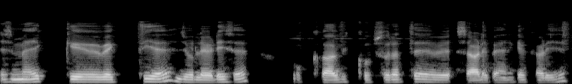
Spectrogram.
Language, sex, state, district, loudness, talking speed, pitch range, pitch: Hindi, male, Bihar, Jahanabad, -18 LUFS, 180 wpm, 110-125 Hz, 115 Hz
